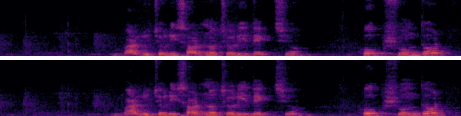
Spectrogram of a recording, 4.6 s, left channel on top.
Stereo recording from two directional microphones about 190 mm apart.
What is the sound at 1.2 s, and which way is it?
Speech, 15° right (ahead or behind).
